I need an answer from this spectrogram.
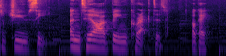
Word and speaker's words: Joocyee: juicy juicy because there there is a c in here i think according to its chinese name it should pronounce juicy until i've been corrected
